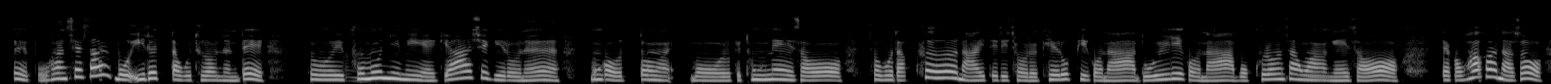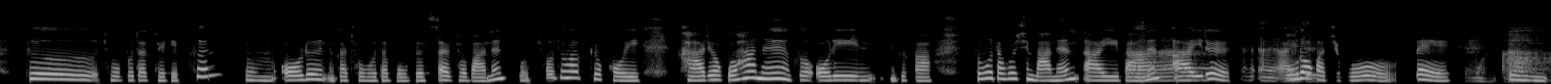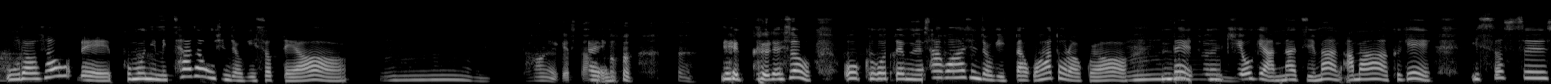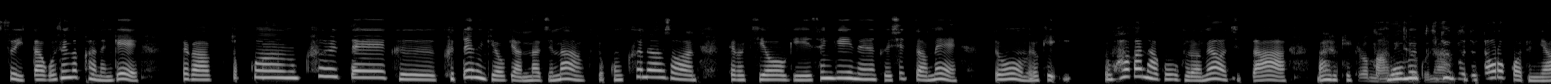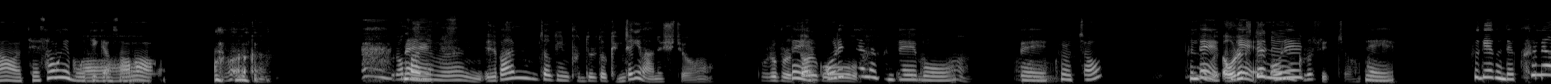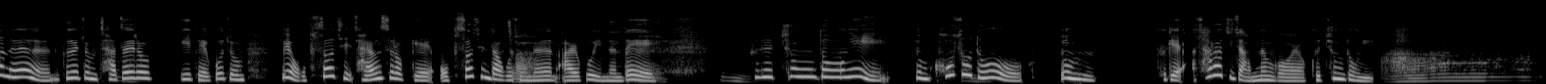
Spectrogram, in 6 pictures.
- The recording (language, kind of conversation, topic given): Korean, advice, 충동과 갈망을 더 잘 알아차리려면 어떻게 해야 할까요?
- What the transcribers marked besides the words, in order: other background noise; tapping; laugh; laughing while speaking: "네. 그래서"; laugh; laugh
